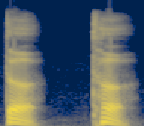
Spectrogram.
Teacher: इन्हें बोलने के लिए जीभ की नोक यानी the tip of the tongue ऊपर के दांतों के पिछले हिस्से को छूती है।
